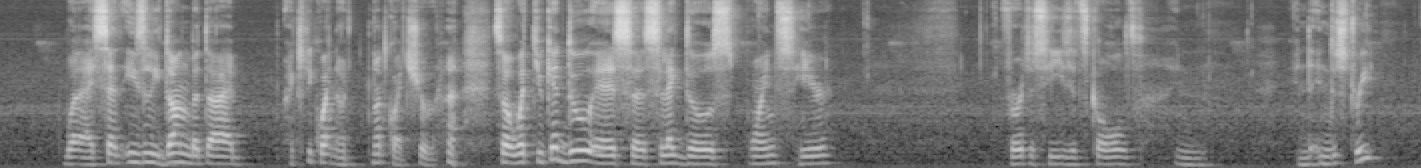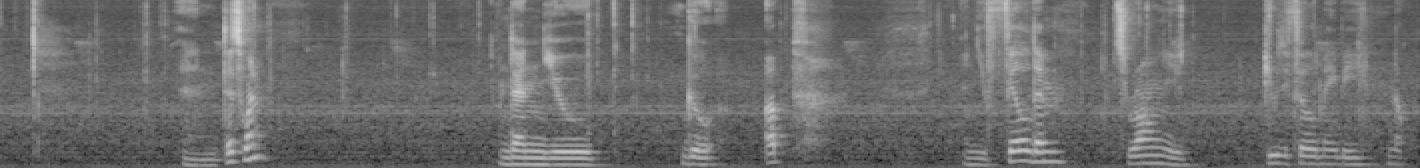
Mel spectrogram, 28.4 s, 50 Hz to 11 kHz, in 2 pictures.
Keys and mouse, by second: 4.0 middle click, 4.2-5.7 middle drag, 11.3 middle click, 11.6 middle click, 11.9-13.5 middle drag, 14.2-16.1 middle drag, 16.8 click, 17.0-19.2 middle drag, 19.3-22.2 middle drag, 22.2 shift+d, 26.2 f, 27.4 ctrl+z.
